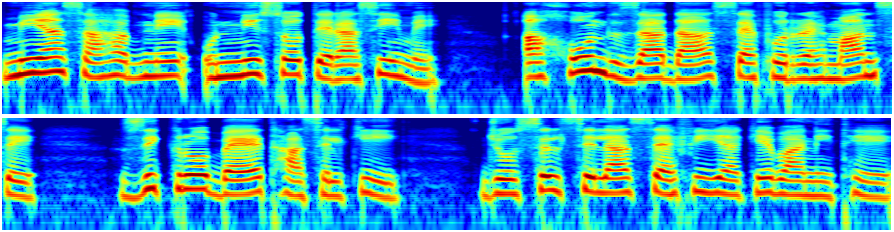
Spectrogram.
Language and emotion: Urdu, neutral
